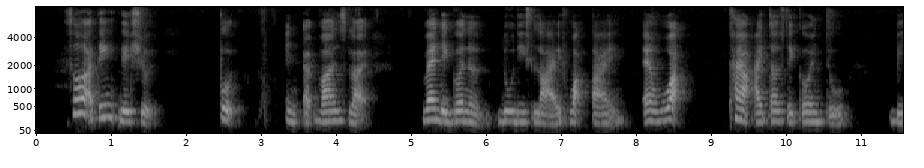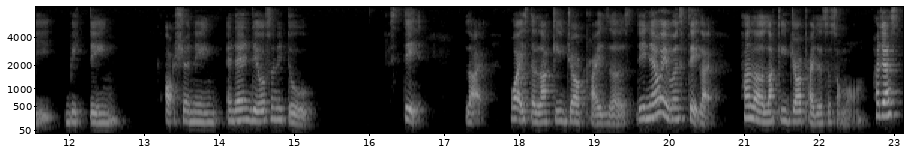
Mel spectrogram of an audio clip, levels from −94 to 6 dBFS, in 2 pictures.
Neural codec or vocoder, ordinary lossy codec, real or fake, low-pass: none; none; real; none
